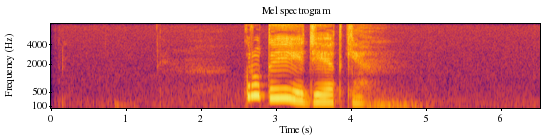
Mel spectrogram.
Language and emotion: Russian, sad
